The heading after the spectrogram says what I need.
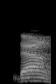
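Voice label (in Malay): "dang", Malay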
